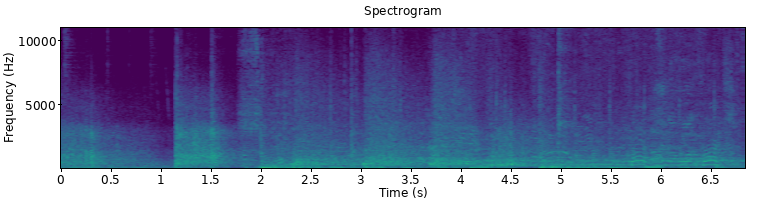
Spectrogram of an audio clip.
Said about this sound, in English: Gunshots, explosions, armed men taking over every floor, methodically shooting anyone in their way. That was the unbelievably brutal scene that played out in front of a shocked world September 21st, 2013.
